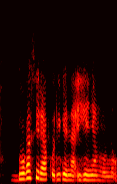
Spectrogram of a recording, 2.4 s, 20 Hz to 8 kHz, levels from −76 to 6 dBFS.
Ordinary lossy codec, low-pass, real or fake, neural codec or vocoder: Opus, 32 kbps; 7.2 kHz; fake; codec, 16 kHz, 4 kbps, FreqCodec, smaller model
